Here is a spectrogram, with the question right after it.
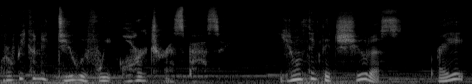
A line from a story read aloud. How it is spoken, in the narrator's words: Ashley whispered to Tommy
